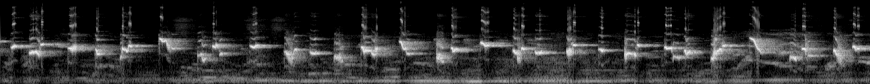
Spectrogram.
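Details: Sooty-headed bulbul giving a long 'ropel' fighting song, used to provoke rival bulbuls into answering: a continuous chatter of warbled, slurred whistles, roughly one phrase per second, with a faint low hum underneath.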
